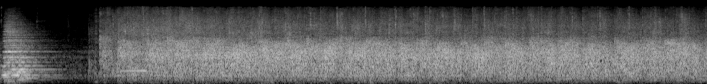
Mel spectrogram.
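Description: An audience applauds steadily in a large room.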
